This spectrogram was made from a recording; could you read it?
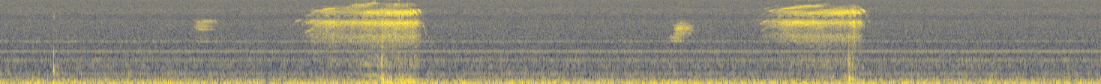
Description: Persian kitty sleeping sound a sleep snoring his butt off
